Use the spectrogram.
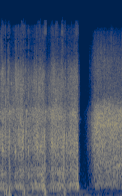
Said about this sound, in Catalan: Aquesta ha estat la contundència de Héctor Palencia, que estan aplaudint encara des de la bancada del Partit Popular i encara podem escoltar.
